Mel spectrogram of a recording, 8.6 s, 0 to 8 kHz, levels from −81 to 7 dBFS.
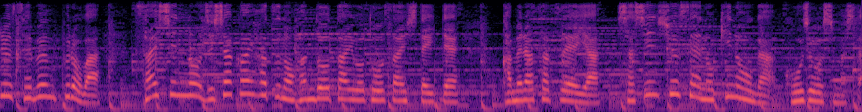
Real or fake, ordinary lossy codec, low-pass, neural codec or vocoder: real; Opus, 24 kbps; 7.2 kHz; none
